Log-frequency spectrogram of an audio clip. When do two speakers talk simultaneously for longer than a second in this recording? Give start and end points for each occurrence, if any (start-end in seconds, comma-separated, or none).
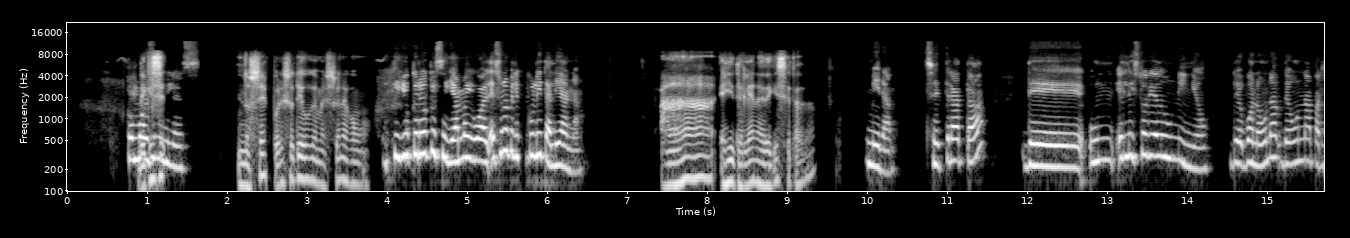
none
